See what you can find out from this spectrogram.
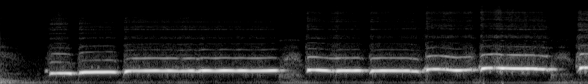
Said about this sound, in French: Qu'est-ce que c'est ? C'est un instrument de musique. J'ai pas eu le temps de le voir. C'est un sifflet à nez.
